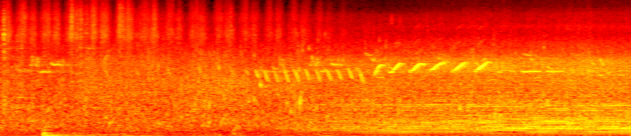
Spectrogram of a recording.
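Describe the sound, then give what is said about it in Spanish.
A motorboat engine on a river in dense, isolated forest, a low droning hum that grows steadily louder through the second half, while birds chirp and call above it. “ya ni se puede estar en paz aquí en el río, porque aparecen haciendo ruido con esa lancha.”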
